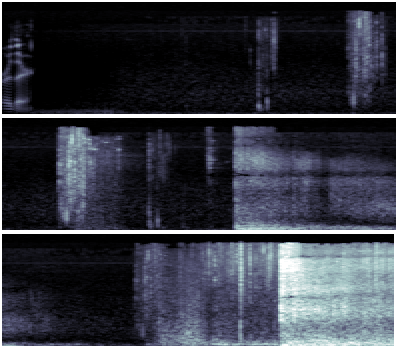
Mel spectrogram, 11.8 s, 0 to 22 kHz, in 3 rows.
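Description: Shotgun fire in Counter-Strike at a BLAST Pro Series Istanbul 2018 match: several sharp, spaced blasts over a quiet background, followed by a louder rumbling roar of gunfire and explosions.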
